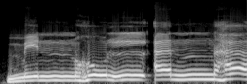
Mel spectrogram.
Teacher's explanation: হা এখানে 3 আলিফ টেনিয়া রকে সাকিন করে ফেলব। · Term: মদ্দা আরজি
